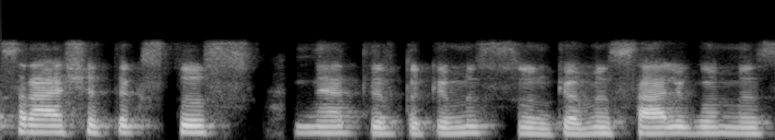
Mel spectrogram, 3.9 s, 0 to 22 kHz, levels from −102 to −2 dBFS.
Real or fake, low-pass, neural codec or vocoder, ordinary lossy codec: fake; 7.2 kHz; vocoder, 44.1 kHz, 80 mel bands, Vocos; Opus, 32 kbps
